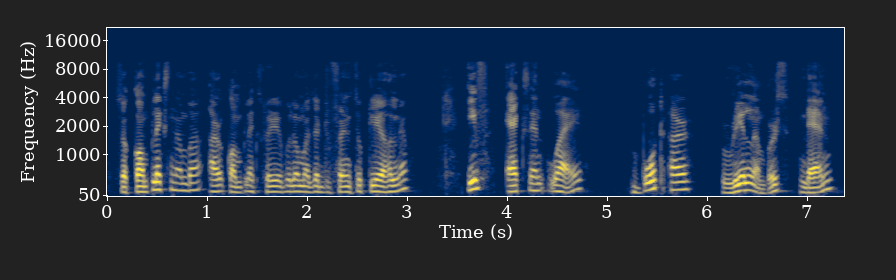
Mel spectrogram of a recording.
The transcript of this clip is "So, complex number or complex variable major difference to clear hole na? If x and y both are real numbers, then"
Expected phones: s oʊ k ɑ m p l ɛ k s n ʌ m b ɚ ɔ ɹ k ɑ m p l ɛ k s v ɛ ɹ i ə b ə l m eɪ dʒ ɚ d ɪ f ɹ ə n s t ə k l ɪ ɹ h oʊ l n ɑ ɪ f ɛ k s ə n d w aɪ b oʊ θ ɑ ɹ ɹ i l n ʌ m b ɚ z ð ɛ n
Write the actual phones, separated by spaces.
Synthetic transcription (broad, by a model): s oʊ k ɑ m p l ɛ k s n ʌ m b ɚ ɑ ɹ k ɑ m p l ɛ k s b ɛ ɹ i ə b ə l m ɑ z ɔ d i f ɹ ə n s t ə k l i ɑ h oʊ l n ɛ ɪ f ɛ k s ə n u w aɪ b oʊ t ɑ ɹ ɹ i l n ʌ m b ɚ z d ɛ n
